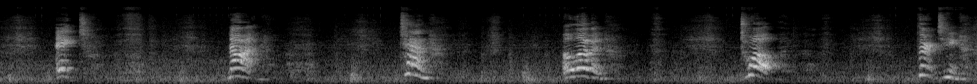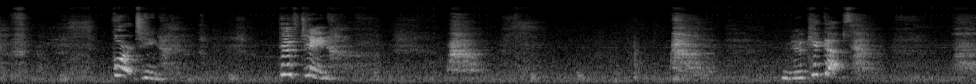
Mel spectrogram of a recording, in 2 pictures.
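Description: A woman calls out, out of breath, between exercises.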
